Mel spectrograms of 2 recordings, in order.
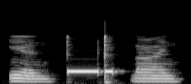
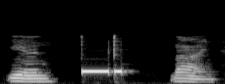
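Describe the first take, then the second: No difference in how they are said.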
